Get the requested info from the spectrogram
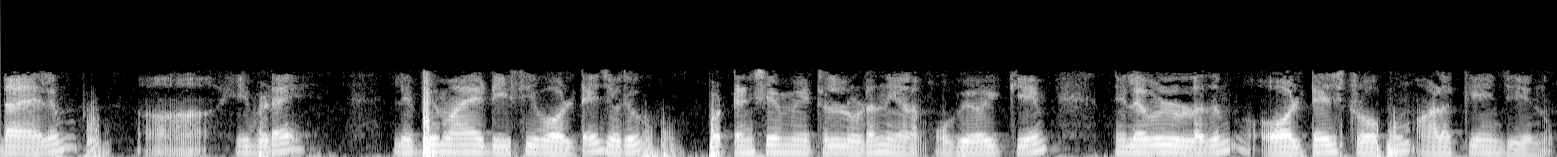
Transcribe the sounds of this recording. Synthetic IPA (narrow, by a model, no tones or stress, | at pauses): edaːjaːlum | iʋiɽe̞ | le̞bʱjɐmaːjɐɖisiʋo̞ːlʈe̞ːd͡ʑo̞ɾupo̞ʈːenʂɐlmiːʈːɐliluɽeniːɭɐ̰mṵbɐjo̞ːɡikʲːɐjum | nilɐʋiɭuɭːɐðumoːlʈːe̞ːd͡ʑʈro̞ːpːumɐ̰ɭɐkːuɣɐjumt͡ɕe̞jːunːṵ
